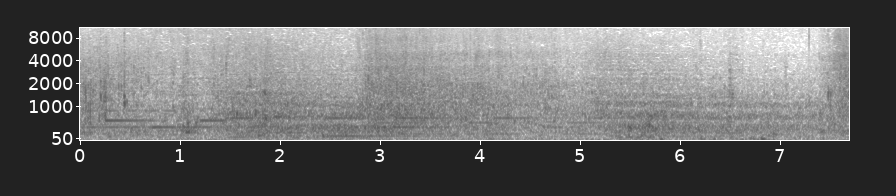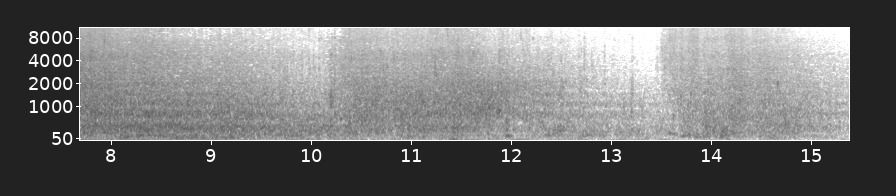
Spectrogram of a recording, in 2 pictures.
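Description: Ocean surf washing onto a sandy beach. It swells and recedes in surges every few seconds. Soft music notes sound in the first few seconds and then fade out.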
